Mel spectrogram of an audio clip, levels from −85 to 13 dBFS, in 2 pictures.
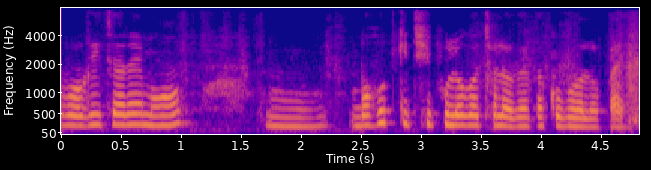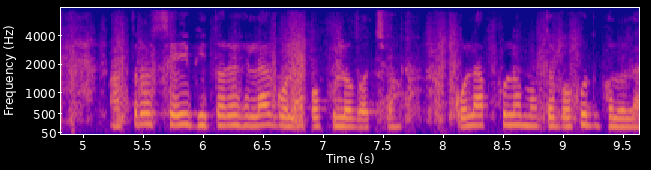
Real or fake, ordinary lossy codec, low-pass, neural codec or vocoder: real; AAC, 48 kbps; 7.2 kHz; none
